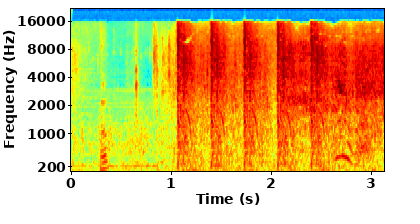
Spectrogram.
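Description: Gunshots ring out in quick succession.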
